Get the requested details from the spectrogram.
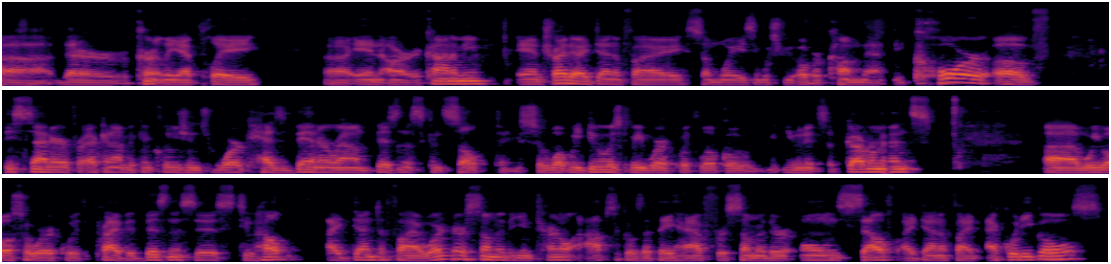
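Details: Adult male speaker; normal speech.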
